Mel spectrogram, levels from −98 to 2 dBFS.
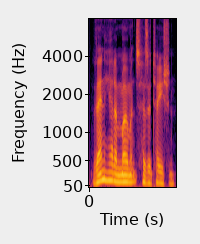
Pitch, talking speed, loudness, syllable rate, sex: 115 Hz, 205 wpm, -17 LUFS, 6.4 syllables/s, male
